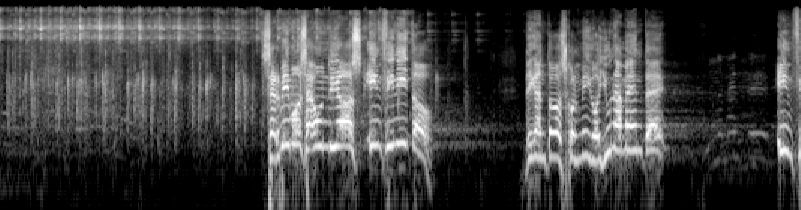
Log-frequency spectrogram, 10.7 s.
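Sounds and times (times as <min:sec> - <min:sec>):
audience applause: 0:00.0 - 0:03.9
speech: 0:03.5 - 0:05.9, 0:07.0 - 0:09.0, 0:10.4 - 0:10.6.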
